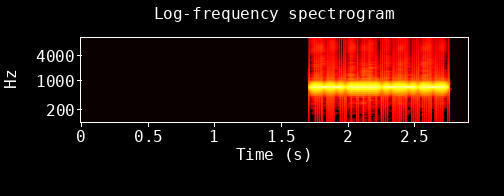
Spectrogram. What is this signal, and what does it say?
Morse code, heard as a keyed tone, about 48 wpm, 700 Hz. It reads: W5KR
